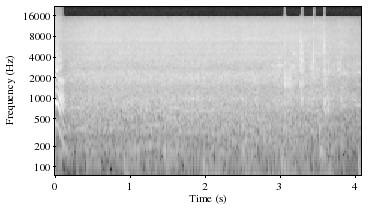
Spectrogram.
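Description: Waterfall pouring into a pond, a steady rush of falling water.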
